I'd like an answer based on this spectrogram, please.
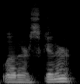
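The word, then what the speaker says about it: Lynyrd Skynyrd: is their debut album pronounced leather skinner features uh you know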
